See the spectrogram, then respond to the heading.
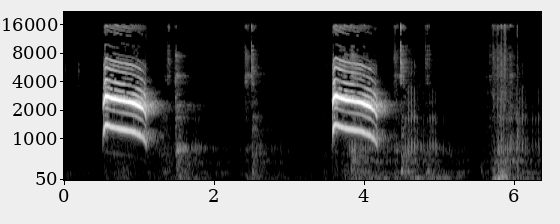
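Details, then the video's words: Male King quail calling: two loud, drawn-out notes that slide downward, nasal and rich in overtones, each about 0.6 seconds long and spaced roughly three seconds apart. The background is quiet apart from a few faint knocks. "Geluid Chinese dwergkwartel. Sound Chinese King Quail Male"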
